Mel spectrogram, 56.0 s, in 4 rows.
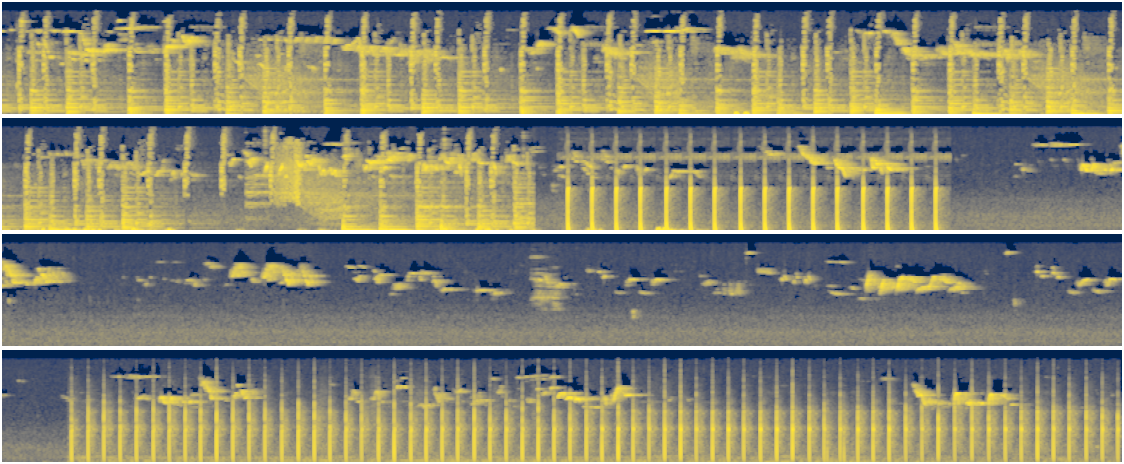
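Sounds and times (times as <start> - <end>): birds chirping and twittering: 0.0 - 29.0, 29.6 - 56.0
rhythmic ticking beat: 7.9 - 10.5, 21.1 - 25.9, 42.9 - 56.0.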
